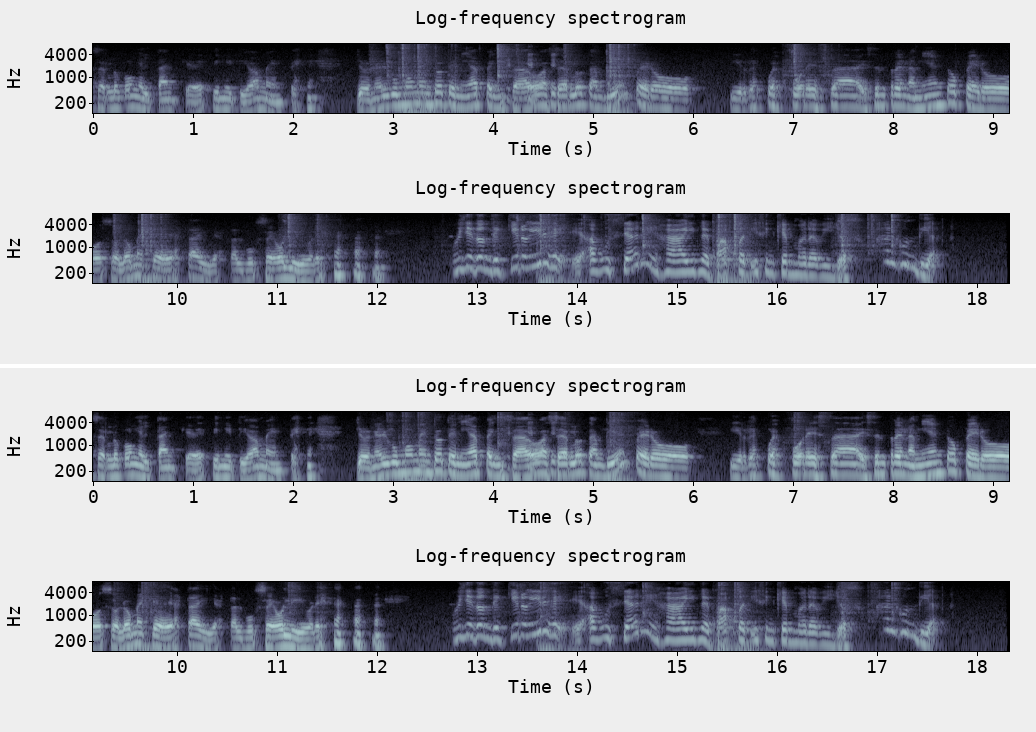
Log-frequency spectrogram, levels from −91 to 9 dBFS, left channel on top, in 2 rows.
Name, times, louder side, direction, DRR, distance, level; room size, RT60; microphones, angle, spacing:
voice 1, 0.0-2.4 2.6-6.0 6.4-12.1, right 5 dB, 60° right, 0.5 m, -26 dB
sound 1, 2.8-4.3 4.7-5.8 6.1-6.2 6.9-7.5 9.4-10.5 11.0-11.6 12.7-14.9 15.4-16.2 16.5-17.2, left 3 dB, 75° left, 1.7 m, -41 dB
voice 2, 12.8-17.8, equal, 5° left, 0.4 m, -31 dB
8.4 x 6.0 x 2.5 m
head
